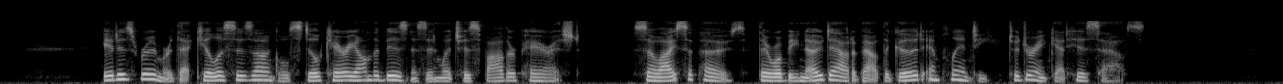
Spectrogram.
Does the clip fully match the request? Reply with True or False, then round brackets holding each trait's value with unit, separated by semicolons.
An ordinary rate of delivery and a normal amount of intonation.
True (160 wpm; 3.5 semitones)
